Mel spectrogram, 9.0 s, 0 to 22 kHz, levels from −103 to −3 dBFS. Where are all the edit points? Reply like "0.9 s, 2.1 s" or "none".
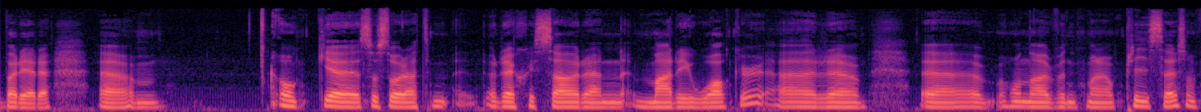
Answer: none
